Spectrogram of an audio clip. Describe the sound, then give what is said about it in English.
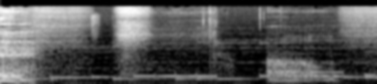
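A long, drawn-out yawn with a breathy, voiced moan that wavers and then swells again near the end, heard on its own without other talk. “bear with me, I apologize for yawning,”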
